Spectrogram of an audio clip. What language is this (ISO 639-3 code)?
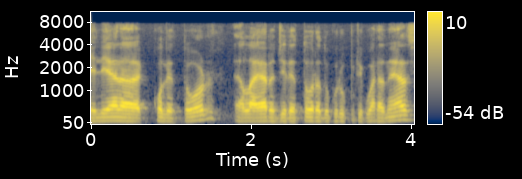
por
